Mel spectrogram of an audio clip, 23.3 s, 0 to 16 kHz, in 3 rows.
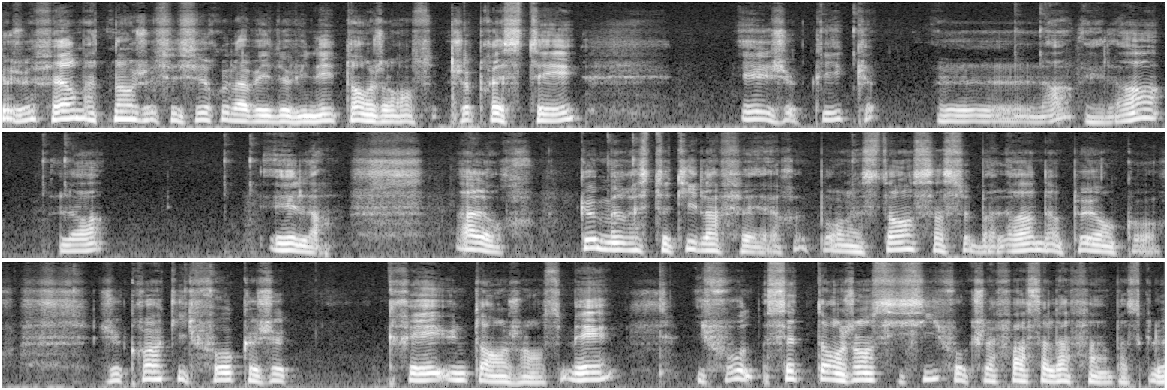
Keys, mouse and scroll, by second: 2.9 t, 5.4 click, 6.7 click, 7.9 click, 9.1 click, 11.7 right click, 13.3-16.1 drag, 16.6 click.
